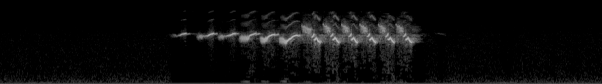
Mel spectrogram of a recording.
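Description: Double-collared seedeater (coleiro) singing one phrase of its 'tui tui' song, starting about two seconds in: a few high whistled notes, then a quick run of repeated slurred notes, lasting about two and a half seconds.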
